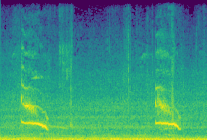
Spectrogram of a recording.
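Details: Mother cat named Anna with her babies: two clear descending meows about two and a half seconds apart, each sliding down from a high start, against a constant low engine-like hum.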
